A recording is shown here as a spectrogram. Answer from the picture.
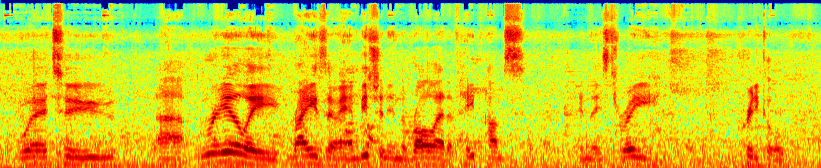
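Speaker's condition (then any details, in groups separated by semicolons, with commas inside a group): No condition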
